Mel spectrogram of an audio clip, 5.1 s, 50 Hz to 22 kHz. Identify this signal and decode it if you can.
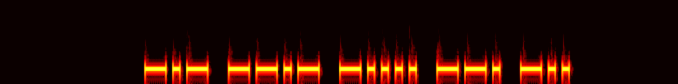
Morse code, heard as a keyed tone, about 22 wpm, 700 Hz. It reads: KQ6GD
